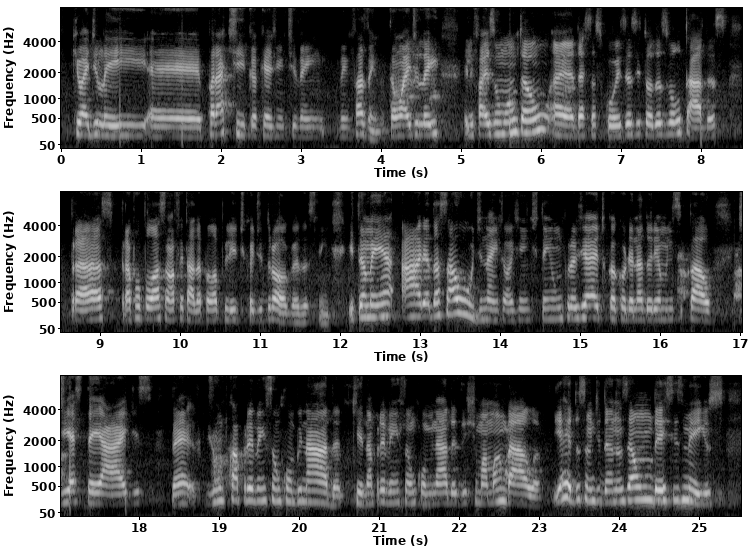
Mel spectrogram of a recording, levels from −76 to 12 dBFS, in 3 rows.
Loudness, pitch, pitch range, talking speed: -15 LUFS, 195 Hz, 180-220 Hz, 175 wpm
